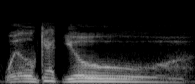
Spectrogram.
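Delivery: slow, drawn-out menacing call; bellowed threat. A narrator's reading. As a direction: call it down a long pipe at them. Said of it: "Henry bellowed down the sewer pipe".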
